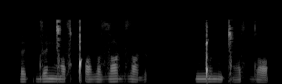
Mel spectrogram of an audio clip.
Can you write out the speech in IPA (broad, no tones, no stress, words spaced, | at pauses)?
ɛkdɛŋ͡ǀɑsˤ ǃʼæðˤʌzɑɡzɑɡ | ŋ͡ǃunɡ͡ǀɒsˤdɒ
